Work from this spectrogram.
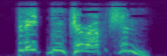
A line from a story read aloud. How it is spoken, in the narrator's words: roared the portrait of the corpulent red-nosed wizard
